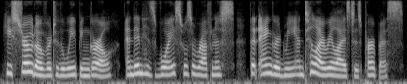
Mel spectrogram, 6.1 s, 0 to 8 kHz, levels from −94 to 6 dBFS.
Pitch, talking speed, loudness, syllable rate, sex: 225 Hz, 215 wpm, -19 LUFS, 6.1 syllables/s, female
